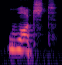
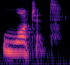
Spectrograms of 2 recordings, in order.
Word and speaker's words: watched: add to the verb watched as pronunciation not watch it we speak on the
